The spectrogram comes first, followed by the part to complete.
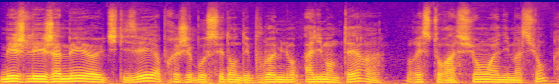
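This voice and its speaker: At a moderate pace and medium pitch, a man talks in a plain, everyday voice with fairly even intonation. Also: very clean recording, silent background. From southern France, Nice. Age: 40s. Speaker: business owner, HVAC company. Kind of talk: interview, casual chat.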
